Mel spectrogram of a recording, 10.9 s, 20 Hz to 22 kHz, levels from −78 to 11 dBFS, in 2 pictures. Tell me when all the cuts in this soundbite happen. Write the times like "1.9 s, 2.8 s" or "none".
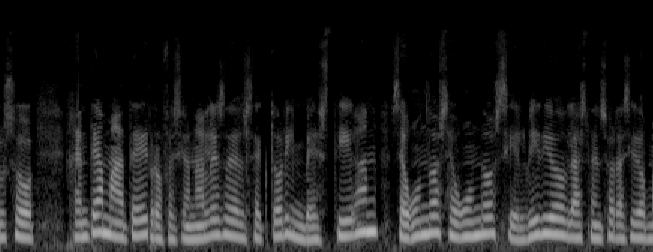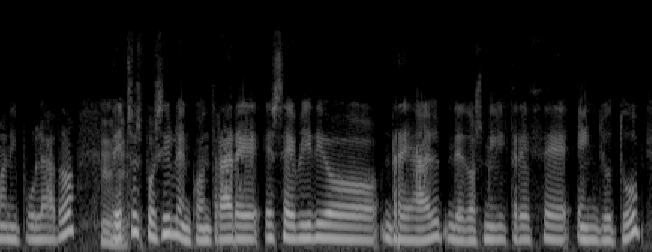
1.2 s, 3.2 s, 4.7 s, 9.1 s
